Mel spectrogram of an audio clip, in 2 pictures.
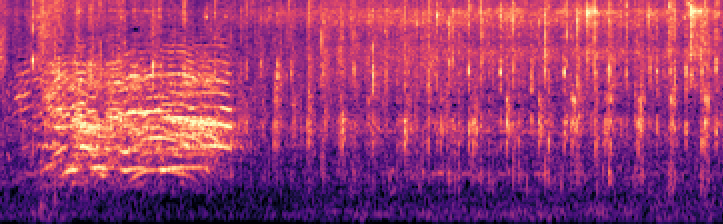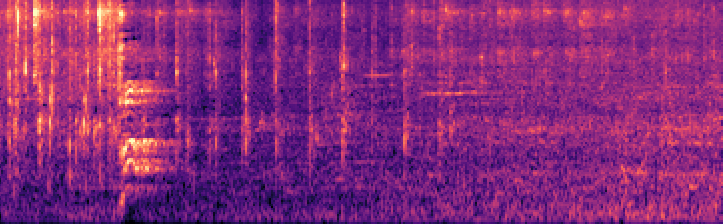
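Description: Many quick footsteps of a yosakoi dance team running across a stage floor. Several voices call out together for the first two seconds, and another short shout comes at about six seconds.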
